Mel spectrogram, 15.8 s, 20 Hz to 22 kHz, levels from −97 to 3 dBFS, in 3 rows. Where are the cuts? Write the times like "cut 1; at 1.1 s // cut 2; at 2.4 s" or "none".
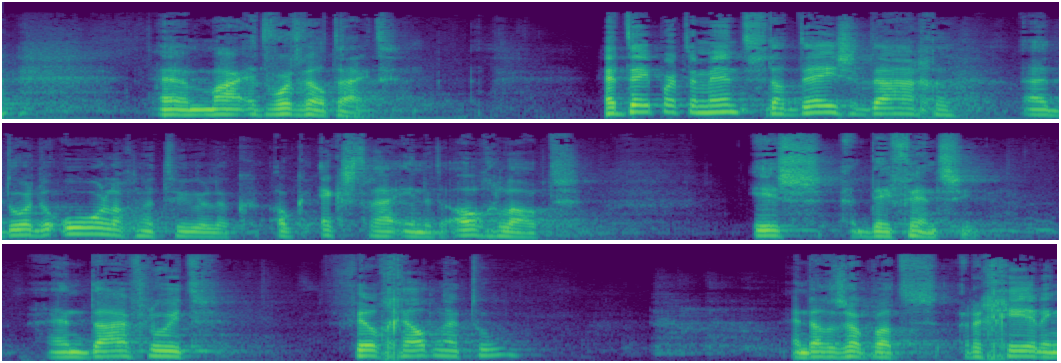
cut 1; at 3.8 s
